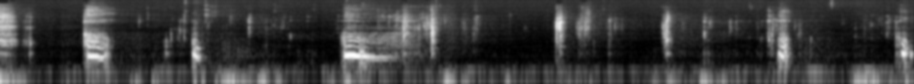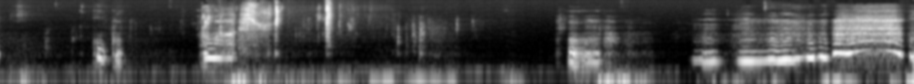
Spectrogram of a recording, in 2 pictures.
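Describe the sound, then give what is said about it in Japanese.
Wet, vulgar, noisy chewing and smacking mouth sounds arrive in irregular bursts of clicks and squelches, with a few short hummed, moaning vocal sounds near the end. “くっせーチンカンステーキでくちゃくちゃお下品に咀嚼するのやばすぎ。”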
